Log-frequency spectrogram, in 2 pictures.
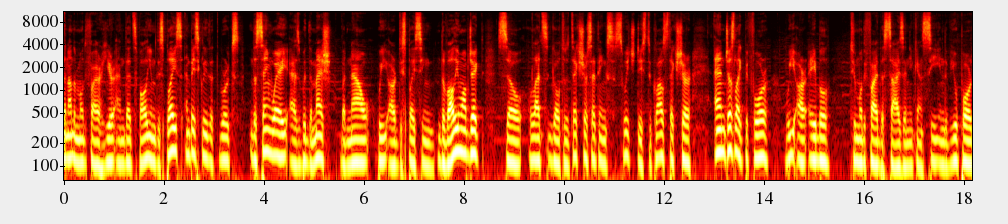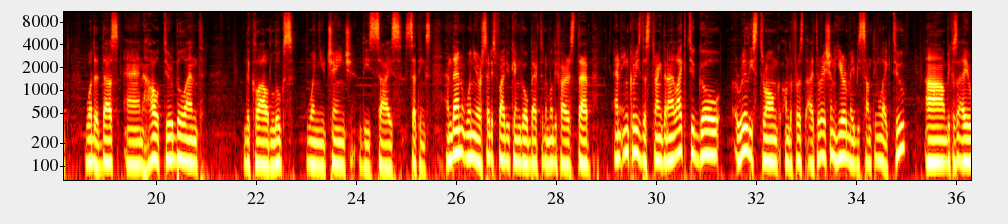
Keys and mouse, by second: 0.3-1.6 drag, 5.5 click, 10.6-11.6 drag, 14.3-17.3 drag, 18.0-18.7 middle drag, 19.6-25.0 drag, 27.4 click, 30.0-34.4 drag, 34.9 middle click, 35.3 middle click.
